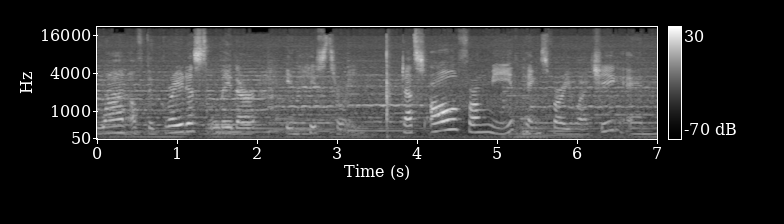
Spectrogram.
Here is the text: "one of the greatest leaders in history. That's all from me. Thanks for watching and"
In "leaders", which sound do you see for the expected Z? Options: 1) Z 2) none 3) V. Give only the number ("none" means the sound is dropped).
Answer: 2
